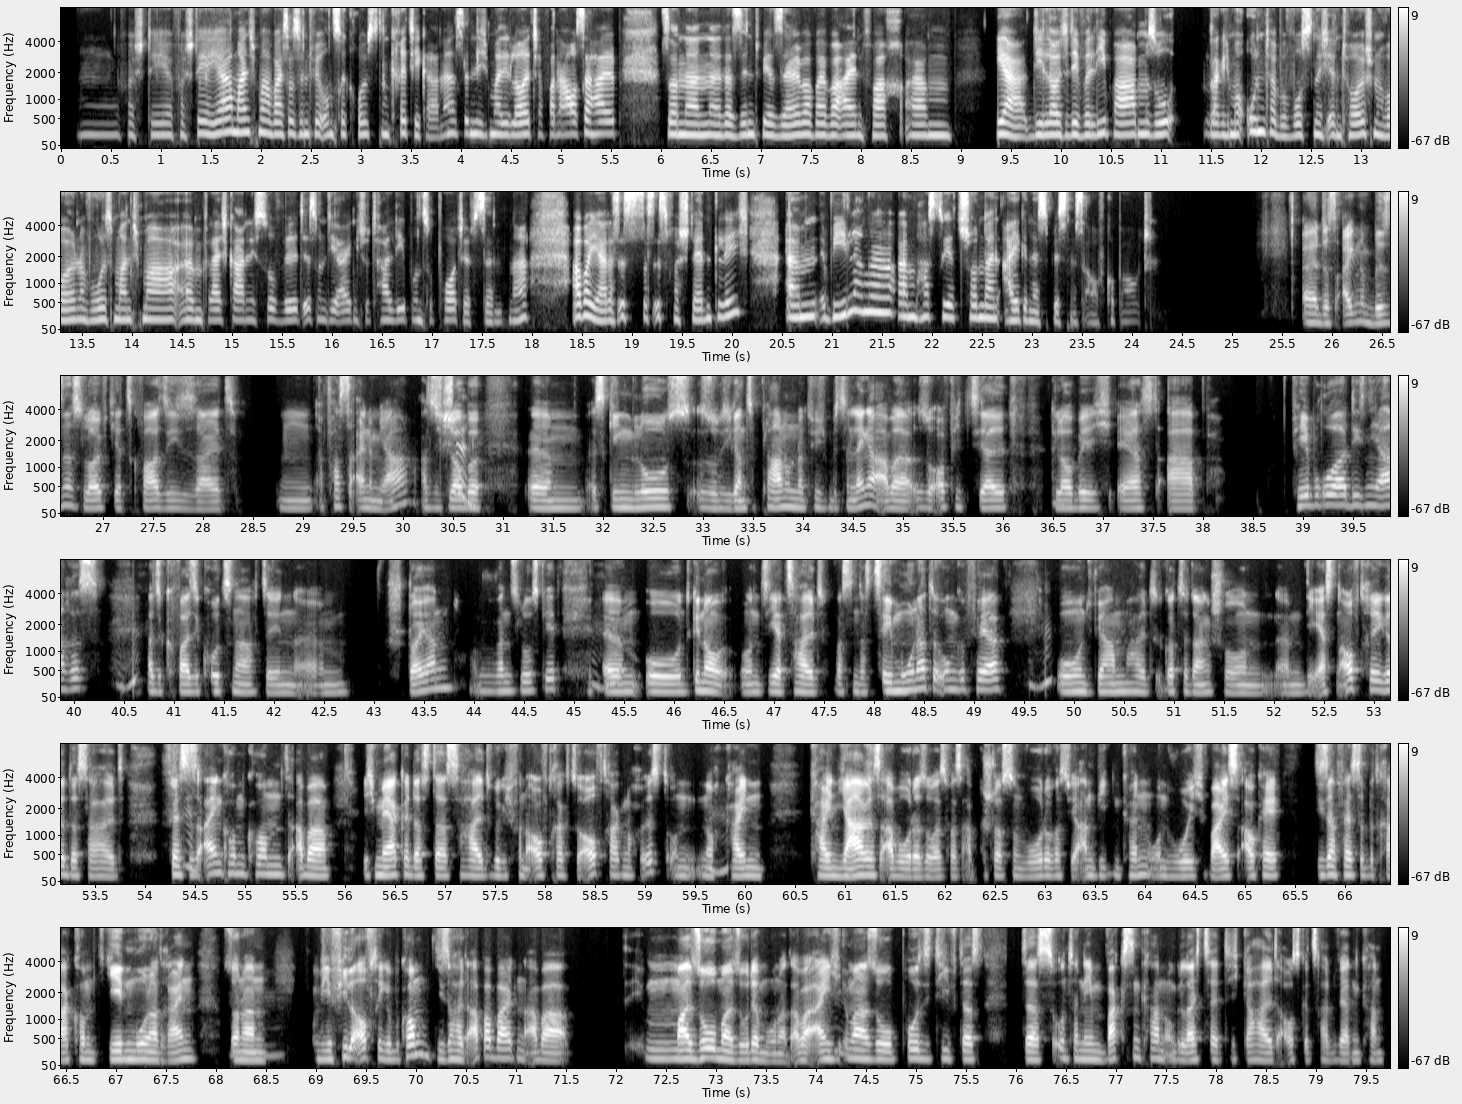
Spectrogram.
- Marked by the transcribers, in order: tapping; in English: "supportive"
- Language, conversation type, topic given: German, advice, Wie kann ich mit Rückschlägen umgehen und meinen Ruf schützen?
- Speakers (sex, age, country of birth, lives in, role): female, 35-39, Germany, Netherlands, advisor; male, 25-29, Germany, Germany, user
